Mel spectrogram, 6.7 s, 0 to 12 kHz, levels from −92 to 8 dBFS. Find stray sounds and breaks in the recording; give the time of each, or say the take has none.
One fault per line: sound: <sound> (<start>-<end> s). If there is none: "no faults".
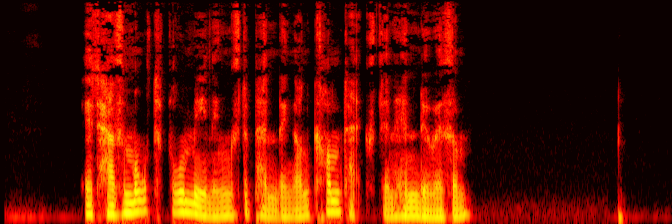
no faults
